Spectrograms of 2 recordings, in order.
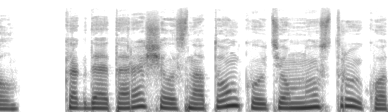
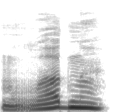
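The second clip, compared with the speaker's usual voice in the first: sighing. Acted. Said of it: "вздохнул Женя".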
